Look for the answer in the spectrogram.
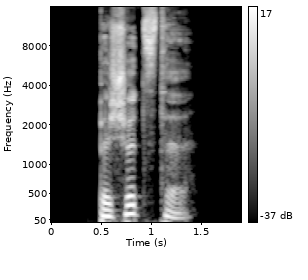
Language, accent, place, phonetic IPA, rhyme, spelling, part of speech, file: German, Germany, Berlin, [bəˈʃʏt͡stə], -ʏt͡stə, beschützte, adjective / verb, De-beschützte.ogg
- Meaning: inflection of beschützen: 1. first/third-person singular preterite 2. first/third-person singular subjunctive II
